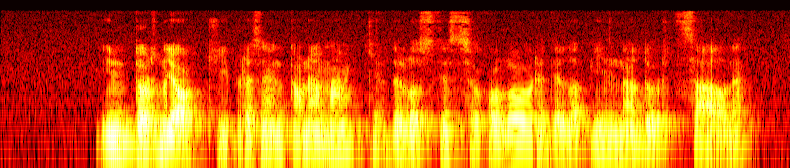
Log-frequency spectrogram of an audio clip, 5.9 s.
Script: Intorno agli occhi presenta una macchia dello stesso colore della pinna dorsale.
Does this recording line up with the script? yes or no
no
